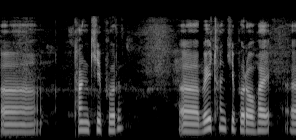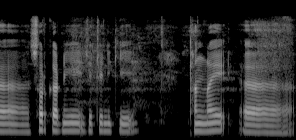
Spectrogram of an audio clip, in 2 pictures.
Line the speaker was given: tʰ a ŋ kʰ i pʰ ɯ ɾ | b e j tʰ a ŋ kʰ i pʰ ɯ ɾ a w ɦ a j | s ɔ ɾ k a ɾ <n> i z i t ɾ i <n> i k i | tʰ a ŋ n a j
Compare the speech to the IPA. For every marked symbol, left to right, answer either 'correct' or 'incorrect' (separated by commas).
correct, correct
